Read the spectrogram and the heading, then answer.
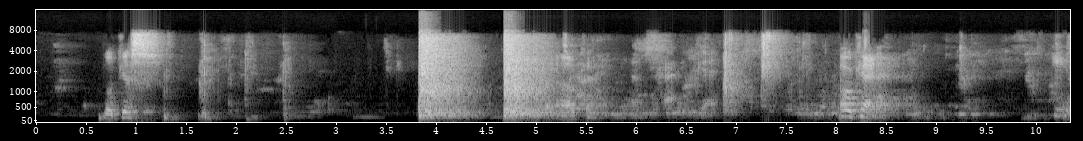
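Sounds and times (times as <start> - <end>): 
speech: 0.7 - 1.4, 5.3 - 7.0, 7.6 - 8.9
balloons popping: 3.8 - 5.3.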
